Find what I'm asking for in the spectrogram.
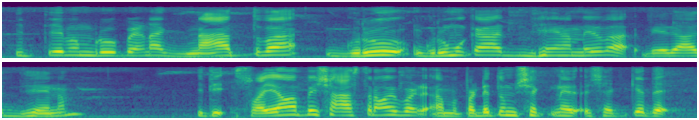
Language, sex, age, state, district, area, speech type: Sanskrit, male, 18-30, Karnataka, Chitradurga, rural, spontaneous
